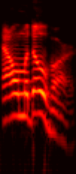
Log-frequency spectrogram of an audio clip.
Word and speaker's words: Almodovar: talk ADHD with Alex high and today almadovar right yep okay we were talking about how to pronounce his name before we hit record so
